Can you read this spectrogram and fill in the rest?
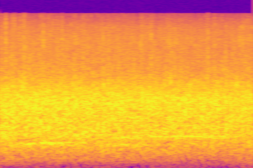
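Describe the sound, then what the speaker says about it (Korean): A church congregation at a Wednesday service breaks into applause, a dense, even patter of many hands clapping at once, held steady for a couple of seconds with no speech over it. "깨달은 사람은 박수."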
